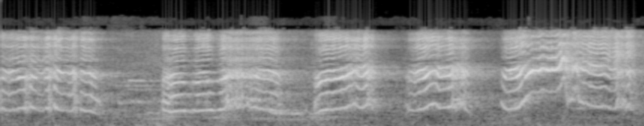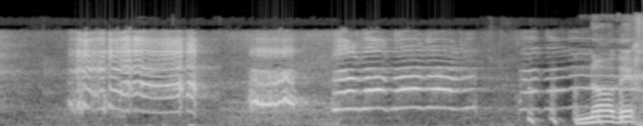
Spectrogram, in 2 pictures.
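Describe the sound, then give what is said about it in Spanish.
A parrot mimics a crying baby, letting out a string of loud, wavering wails and whimpers in quick bursts, with no one talking. “No dejen al niño cerca del loro, o viceversa, porque al final también van cogiendo su propio sonido”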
